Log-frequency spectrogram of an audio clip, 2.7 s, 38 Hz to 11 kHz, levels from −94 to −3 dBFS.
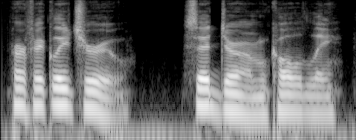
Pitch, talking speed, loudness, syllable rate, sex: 125 Hz, 110 wpm, -17 LUFS, 4.3 syllables/s, male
